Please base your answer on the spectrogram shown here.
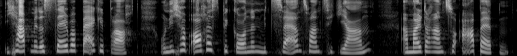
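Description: A woman's voice: sits high, moderate pace, fairly bright tone, no echo, clean studio sound. Chatty woman podcast host. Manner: chatty and emphatic, repeats words for stress. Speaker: podcast host and stretching coach. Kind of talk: casual solo podcast monologue.

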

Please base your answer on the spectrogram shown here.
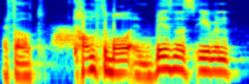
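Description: A man in his thirties from Switzerland, a native Swiss German speaker, thinking aloud in a personal vlog with pauses and restarts. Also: mid-range voice, noisy background. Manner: reflective, talks slowly with pauses and restarts. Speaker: fitness coach. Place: outdoors near a road.

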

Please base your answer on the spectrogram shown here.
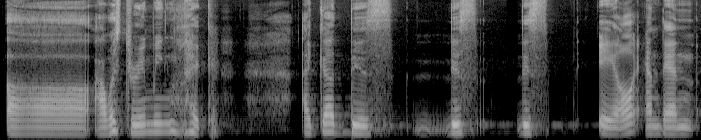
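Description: A woman's voice: on the low side, fairly even intonation, very slow, a little mellow. A woman talking casually, her first language Indonesian, speaking hesitant English with many fillers and restarts and laughing often. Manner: switches between Indonesian and English mid-sentence. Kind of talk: casual monologue.

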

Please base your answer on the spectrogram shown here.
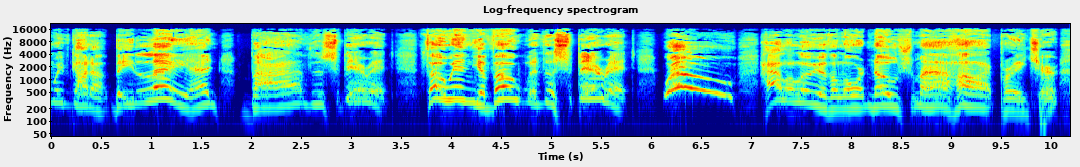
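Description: A man preaching a fervent church sermon in a raspy voice, with emphatic, folksy exclamations and repeated phrases. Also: very high-pitched, fairly bright tone, dry recording, studio quality. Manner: folksy, colloquial.

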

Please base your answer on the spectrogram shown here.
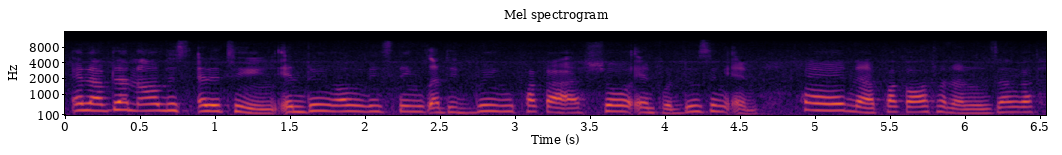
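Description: A young woman hosting her own podcast, talking casually and lively and dropping Swahili slang into her speech. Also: on the high side, quick pace, a little hiss or hum, poor audio. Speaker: podcast host. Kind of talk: casual solo podcast monologue. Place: living in the United States.

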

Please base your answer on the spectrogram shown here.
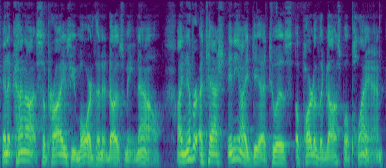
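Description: A man with a low voice narrates an old formal letter. His intonation moves widely up and down, while his phrasing stays measured and earnest. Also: lively intonation. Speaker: narrator reading historical religious writings.

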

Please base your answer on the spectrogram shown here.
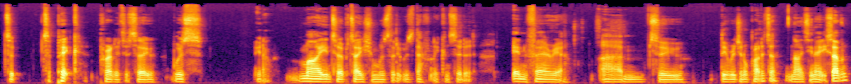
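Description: A man's voice: low-pitched, moderate pace, gravelly, a bit bright. A man hosting a casual film podcast, talking in a hesitant way with many ums and restarts. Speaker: podcast host.

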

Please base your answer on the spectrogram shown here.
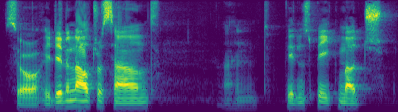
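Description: Low-voiced Austrian man telling his story. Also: slow. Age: 50s. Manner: calm, reflective, candid. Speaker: podcast host. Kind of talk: personal storytelling monologue.

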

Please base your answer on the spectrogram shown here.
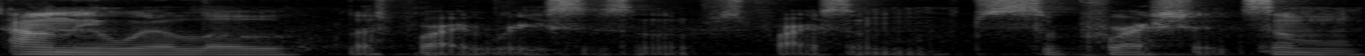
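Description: A man's voice: on the low side, sing-song, rapid-fire, vocal fry, a bit bright, slight background noise. A young man co-hosting a casual podcast chat, talking in loose slang with lots of laughing. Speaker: podcast co-host.

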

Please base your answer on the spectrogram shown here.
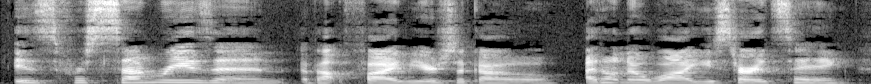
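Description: A woman's voice: mid-range voice, normal speed, a bit bright. A woman co-hosting a podcast with her husband, chatting casually and acting out her own thoughts with animation. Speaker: podcast co-host. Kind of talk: casual chat.

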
